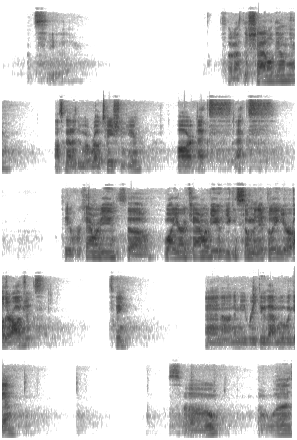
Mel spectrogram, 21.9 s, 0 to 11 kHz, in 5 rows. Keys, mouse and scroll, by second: 3.2-3.5 scroll down 5, 3.5 middle click, 6.7 r, 10.0 KP_0, 10.9-12.1 scroll up 4, 13.0 click, 13.8 g, 15.9 click, 17.0 ctrl+z, 18.0 ctrl+z, 18.7 ctrl+z, 20.8 ctrl+z, 21.5 ctrl+z.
